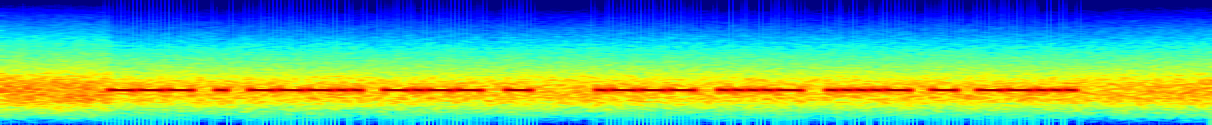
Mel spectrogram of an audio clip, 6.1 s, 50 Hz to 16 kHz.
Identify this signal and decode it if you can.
Morse code, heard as a keyed tone, hand-sent with a paddle, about 33 wpm, 1070 Hz, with radio static and a narrow filter. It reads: OE8YT J44T7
